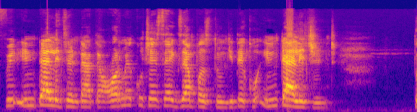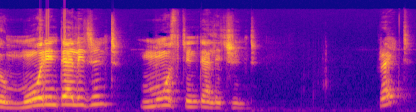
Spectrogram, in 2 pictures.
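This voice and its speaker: A woman's voice: mid-range voice, fairly bright tone. A woman teaching a grammar lesson to children, switching between Hindi and English and drawing out each example word. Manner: slow, deliberate, mixes Hindi and English, drawn-out example words.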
